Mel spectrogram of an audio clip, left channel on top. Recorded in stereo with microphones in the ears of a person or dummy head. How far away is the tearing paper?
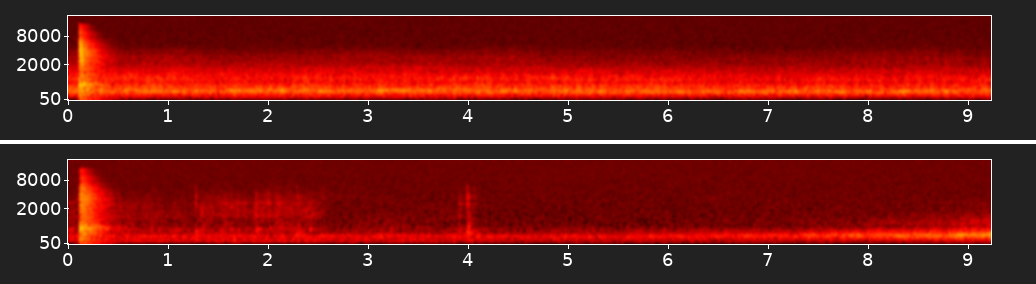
About 0.5 m.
